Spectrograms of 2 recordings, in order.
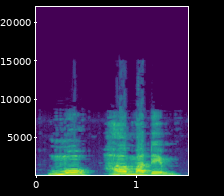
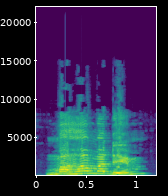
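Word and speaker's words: מחמדים: Heku malarkin wakulo Mahamadim. Saan ngayon ang sinabi niyang Muhammadim? Napakalinaw. Mahamadim, pero ginawa niyang Muhammadim.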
